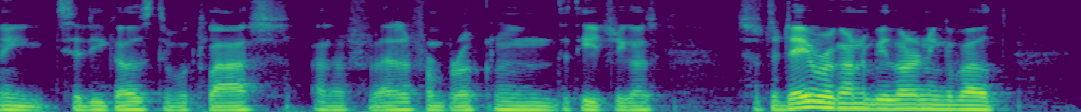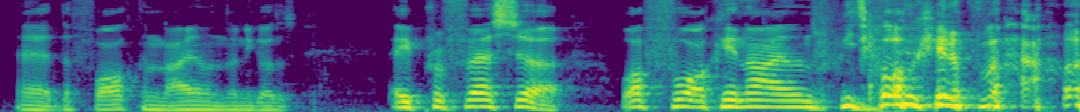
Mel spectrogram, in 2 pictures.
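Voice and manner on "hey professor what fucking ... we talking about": put-on elderly Italian accent, loud and slow. Retelling a joke, a Brooklyn student answers the teacher in an old Italian guy's accent. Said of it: "like an old Italian guy's accent".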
